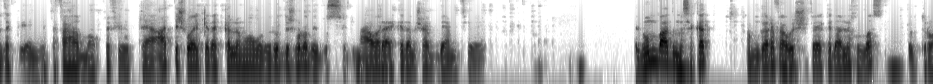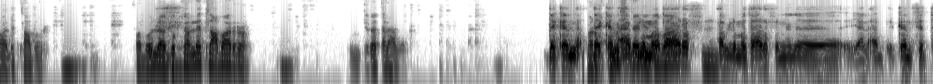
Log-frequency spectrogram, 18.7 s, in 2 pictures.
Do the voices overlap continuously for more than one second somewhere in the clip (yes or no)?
yes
